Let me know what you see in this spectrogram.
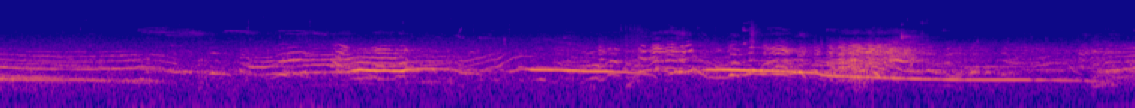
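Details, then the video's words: Wolves howling together: several long, overlapping drawn-out howls that waver gently in pitch, with one voice sliding slowly downward and holding low through the final seconds. "Wolf Song"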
